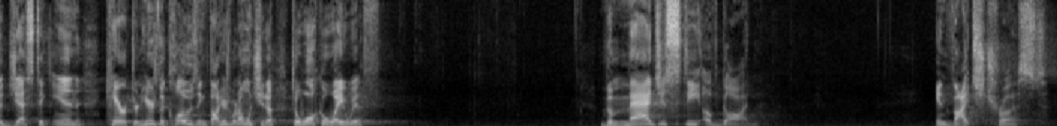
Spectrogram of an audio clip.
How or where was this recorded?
large echoing room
